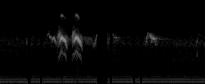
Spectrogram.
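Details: Alert call from an eagle on the nest while an intruder, eagle or osprey, circles nearby, 12 July 2014; two quick piercing chirps in close succession, then a fainter note, over a low mechanical hum.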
